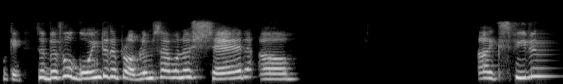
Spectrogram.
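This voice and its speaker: A young woman in her twenties, a student giving an earnest, halting online talk over a video call with a bad connection that keeps cutting out. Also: high voice. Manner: earnest, halting with many fillers. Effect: choppy audio from a bad connection that keeps cutting out. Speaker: student speaker. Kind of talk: online presentation. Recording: dull lo-fi online call audio.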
